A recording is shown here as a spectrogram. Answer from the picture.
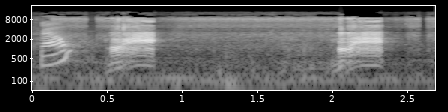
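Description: animal, duck quacking

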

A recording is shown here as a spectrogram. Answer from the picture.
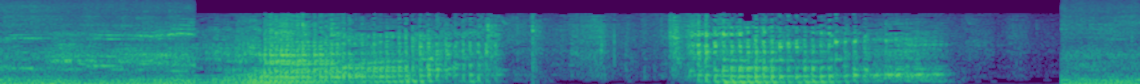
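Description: animal, lion roaring

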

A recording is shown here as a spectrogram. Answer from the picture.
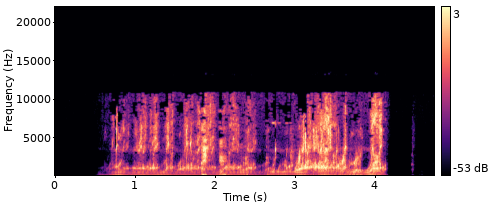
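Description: human body sound, gargling

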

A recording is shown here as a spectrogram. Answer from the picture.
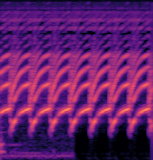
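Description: sound effect, alarm sound effect

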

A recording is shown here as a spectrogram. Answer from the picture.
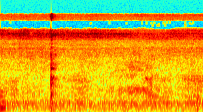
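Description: food or drink, food sizzling

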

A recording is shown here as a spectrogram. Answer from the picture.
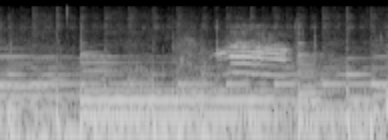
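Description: animal, cat meowing

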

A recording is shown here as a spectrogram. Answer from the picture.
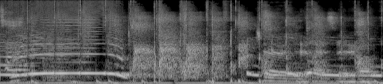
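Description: crowd, applause

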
